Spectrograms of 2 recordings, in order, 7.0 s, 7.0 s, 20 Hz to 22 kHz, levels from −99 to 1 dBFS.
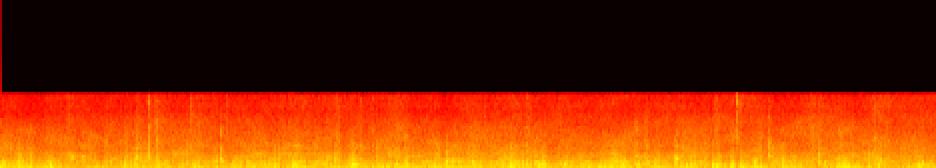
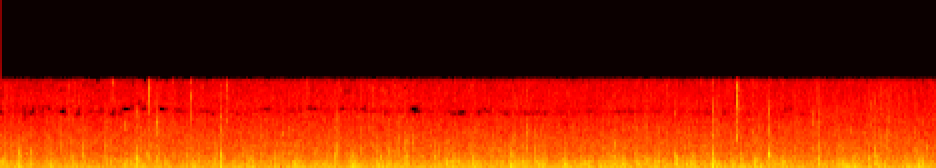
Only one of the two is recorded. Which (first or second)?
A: second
